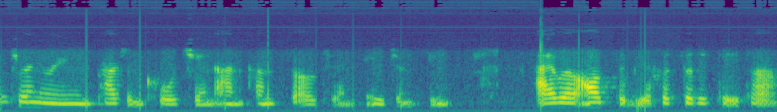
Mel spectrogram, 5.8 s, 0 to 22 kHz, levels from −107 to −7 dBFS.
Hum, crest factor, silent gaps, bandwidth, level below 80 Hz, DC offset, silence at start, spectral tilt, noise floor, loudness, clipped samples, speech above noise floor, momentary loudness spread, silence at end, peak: none; 22 dB; none; over 20 kHz; -60 dBFS; under 0.1%; 0 s; -5 dB/octave; -49 dBFS; -21 LUFS; under 0.1%; 28 dB; 16 LU; 0 s; 0 dBFS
